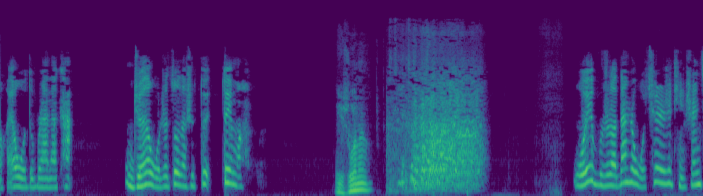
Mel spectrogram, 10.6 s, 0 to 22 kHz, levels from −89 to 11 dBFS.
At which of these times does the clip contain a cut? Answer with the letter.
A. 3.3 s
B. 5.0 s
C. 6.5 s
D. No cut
A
